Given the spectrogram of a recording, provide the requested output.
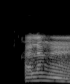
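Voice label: "halangan", Malay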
